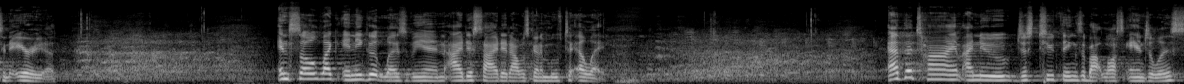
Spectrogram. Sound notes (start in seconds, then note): 0.6 laughter; 6.4 laughter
